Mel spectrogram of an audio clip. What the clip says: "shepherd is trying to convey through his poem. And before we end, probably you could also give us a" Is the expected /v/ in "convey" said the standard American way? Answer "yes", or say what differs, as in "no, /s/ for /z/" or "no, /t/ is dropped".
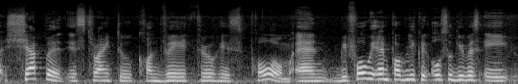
yes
